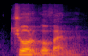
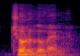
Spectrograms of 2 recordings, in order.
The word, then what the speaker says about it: Ciorgovean: So I just tried to listen how a Romanian would pronounce it and try and get as near as possible. So it's Justin Ciorgovean.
